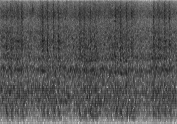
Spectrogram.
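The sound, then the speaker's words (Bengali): A train rolls along on rails, a loud, continuous rushing clatter with steady rhythmic wheel clicks and no voices. “দেখো দেখো train,”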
